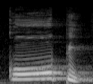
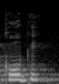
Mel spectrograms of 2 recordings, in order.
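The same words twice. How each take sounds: First: The o vowel is drawn out longer. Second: The o vowel is short and normal. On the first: "तो जब जब कोपी बोला तो हमने ओ को खींचा" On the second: "सामान्य तौर पर हमने कहा कि कोपी"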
